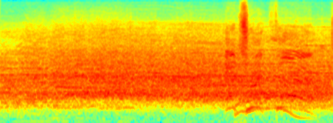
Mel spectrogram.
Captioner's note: crowd roaring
